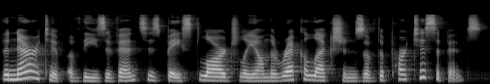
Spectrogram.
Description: Matcha-TTS - [ICASSP 2024] 🍵 Matcha-TTS: A fast TTS architecture with conditional flow matching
